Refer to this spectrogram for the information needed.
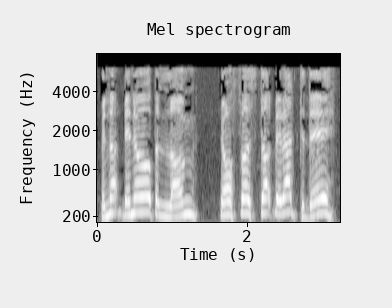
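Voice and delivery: lightly voiced dim room orderly; dopey orderly greeting the men. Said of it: "said a dopey room orderly".

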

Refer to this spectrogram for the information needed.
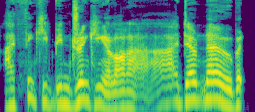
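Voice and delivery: high, loud, halting outpouring; desperate confession. A narrator's reading. Pippa confiding in Clarissa about Oliver, desperate. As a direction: force out the story in distress. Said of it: "sounded even more desperate".

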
